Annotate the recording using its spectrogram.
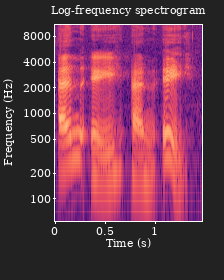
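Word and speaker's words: Nene: the river is spelled ne ne if you live in Northampton they say the river nen and in peterb it's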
